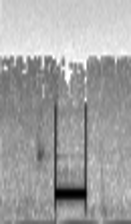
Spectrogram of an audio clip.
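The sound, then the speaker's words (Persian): Telephone busy tone heard on a phone-in line after a caller's call dropped: a single steady, fairly loud mid-pitched beep lasting about a third of a second, with a quiet background before and after. “بله بله، تماس شنونده ما قطع شد، تماس دیگه میگیریم.”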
